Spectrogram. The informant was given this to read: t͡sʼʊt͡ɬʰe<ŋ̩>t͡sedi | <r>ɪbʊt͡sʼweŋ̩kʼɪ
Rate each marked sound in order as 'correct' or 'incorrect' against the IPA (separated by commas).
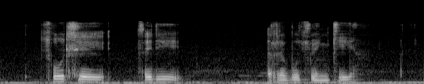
incorrect, correct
